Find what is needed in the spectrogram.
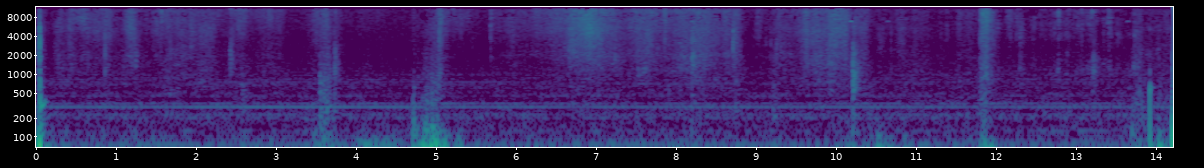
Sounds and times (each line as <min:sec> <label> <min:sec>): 0:00.2 Changing clothes 0:05.3
0:06.4 Changing clothes 0:14.2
